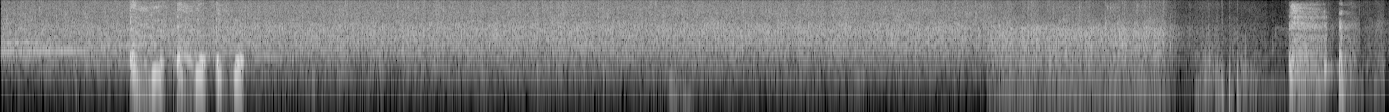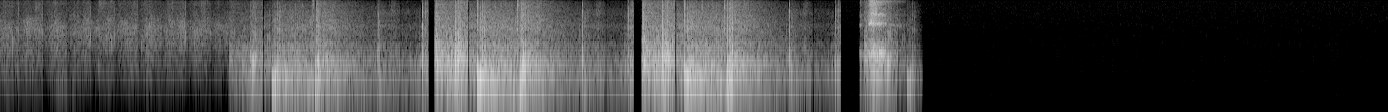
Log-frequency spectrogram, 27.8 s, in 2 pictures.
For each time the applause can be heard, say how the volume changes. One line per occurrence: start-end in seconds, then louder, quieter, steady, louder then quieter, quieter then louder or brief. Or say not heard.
0.0-16.4 quieter.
